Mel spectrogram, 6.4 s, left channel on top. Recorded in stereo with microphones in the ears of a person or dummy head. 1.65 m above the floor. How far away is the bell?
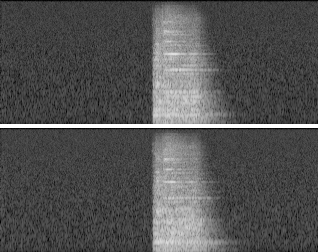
About 0.8 m.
